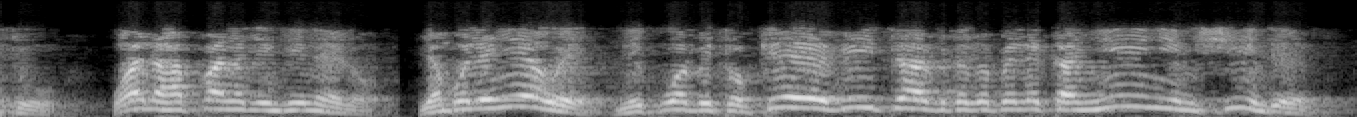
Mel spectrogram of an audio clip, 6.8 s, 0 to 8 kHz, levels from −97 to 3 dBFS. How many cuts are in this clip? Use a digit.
1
